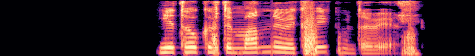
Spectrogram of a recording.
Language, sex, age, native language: Icelandic, female, 12, Icelandic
